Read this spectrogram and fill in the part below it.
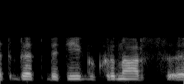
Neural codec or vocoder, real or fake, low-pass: vocoder, 44.1 kHz, 128 mel bands every 512 samples, BigVGAN v2; fake; 3.6 kHz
